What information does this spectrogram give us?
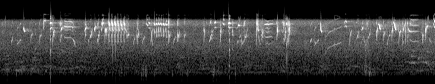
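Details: Wild-caught European goldfinch after six months in a cage: a lively, continuous high twittering song of rapid tinkling notes, buzzy trills and liquid chirps, with brief pauses between phrases.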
